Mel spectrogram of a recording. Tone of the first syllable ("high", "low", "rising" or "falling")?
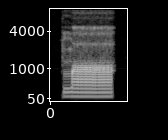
low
